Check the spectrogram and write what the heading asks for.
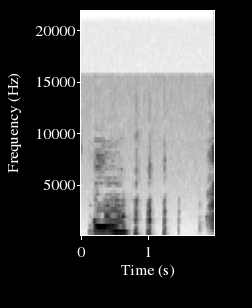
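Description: A cat meowing once: a single steady call lasting about half a second.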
